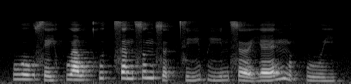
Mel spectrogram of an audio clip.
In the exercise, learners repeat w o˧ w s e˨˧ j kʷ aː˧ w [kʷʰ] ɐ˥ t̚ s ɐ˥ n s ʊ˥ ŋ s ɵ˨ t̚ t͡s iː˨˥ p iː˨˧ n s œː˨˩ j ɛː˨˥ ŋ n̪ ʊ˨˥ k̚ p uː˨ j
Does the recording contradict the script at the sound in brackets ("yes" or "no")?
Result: no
